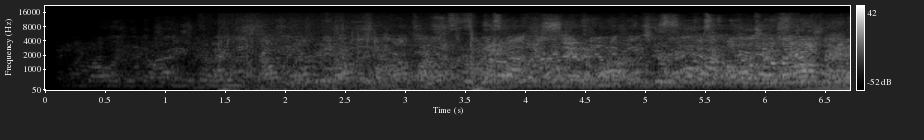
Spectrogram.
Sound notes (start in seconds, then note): 0.1 people chattering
